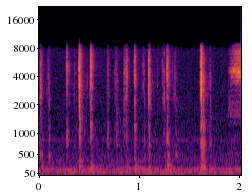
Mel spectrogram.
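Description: Typing on a computer keyboard: a quick, uneven run of key clicks, about fifteen strokes in two seconds.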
